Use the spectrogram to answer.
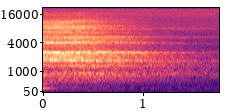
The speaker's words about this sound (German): Nimm gerne nochmal einen tiefen Atemzug durch die Nase ein und durch den Mund aus.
